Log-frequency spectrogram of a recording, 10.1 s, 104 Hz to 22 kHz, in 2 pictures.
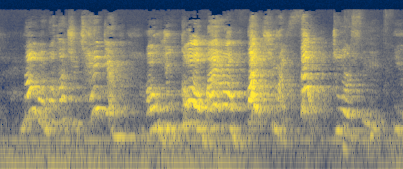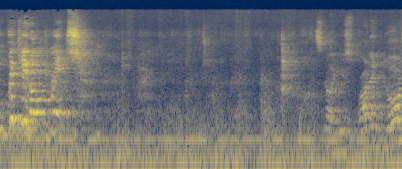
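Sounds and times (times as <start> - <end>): voices: 0.3 - 6.5.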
